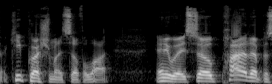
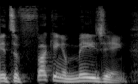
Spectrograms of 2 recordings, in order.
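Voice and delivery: ordinary delivery

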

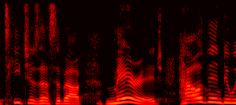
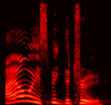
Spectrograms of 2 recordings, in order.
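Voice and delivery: indignant protest; 6 semitones higher, 6 dB louder than usual. Retold or imitated. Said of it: "And you might say".

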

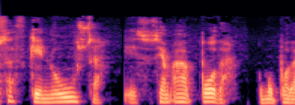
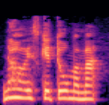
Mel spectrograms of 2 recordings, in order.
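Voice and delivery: a much higher, whiny protest from the son; defensive teen son; 10 semitones higher than usual. Acted. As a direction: play the son snapping back, voice pitched up high. Hijo replica a su madre. (hijo adolescente a la defensiva, con voz mucho más aguda)

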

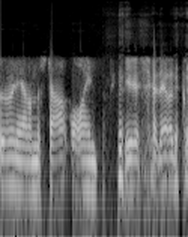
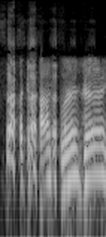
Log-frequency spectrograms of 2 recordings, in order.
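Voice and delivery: puzzled higher-voiced what the fuck; mock baffled rider; 4 semitones higher than usual. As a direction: play the confused rival who didn't hear. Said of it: "gives me the".

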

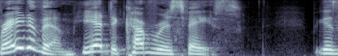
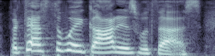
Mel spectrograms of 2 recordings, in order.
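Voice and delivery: ordinary delivery

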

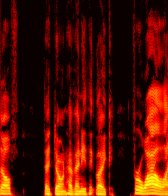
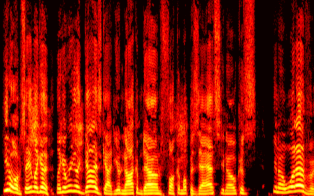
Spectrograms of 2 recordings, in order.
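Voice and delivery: mock New Jersey guy accent; 2 semitones higher, 5 dB louder than usual. Riffing on the saggy-pants bit, loud mock New Jersey accent. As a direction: bark it like a cartoon Jersey tough guy. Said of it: "I do that accent a lot also".

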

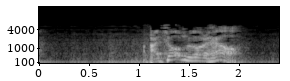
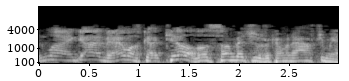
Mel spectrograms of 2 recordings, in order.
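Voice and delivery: shaken exclamation; 7 semitones higher than usual. Retold or imitated. Retold fright after visiting camp.

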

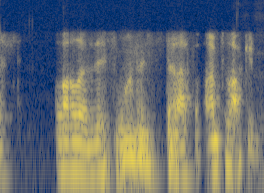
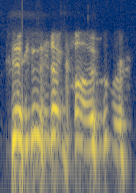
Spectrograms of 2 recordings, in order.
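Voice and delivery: laughing harder, pitched up; laughing, higher; 9 semitones higher than usual. Real, not acted. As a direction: say it again, still laughing.

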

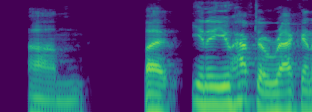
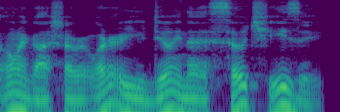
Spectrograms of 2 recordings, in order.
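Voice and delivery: softer, as if thinking to oneself; imitated private thought; 2 semitones lower, 8 dB quieter than usual. Couple privately judging the photographer's direction, imitated quiet thought. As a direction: drop it to a quiet imagined aside. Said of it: "what they're gonna be thinking in their head".

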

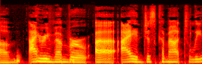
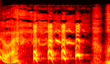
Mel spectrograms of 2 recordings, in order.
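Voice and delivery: high bursting laugh; 5 dB louder than usual. Real, not acted. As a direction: break into a delighted laugh. Laughing while retelling story.

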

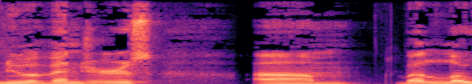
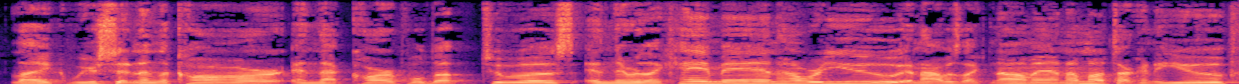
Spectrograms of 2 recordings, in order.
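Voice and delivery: daughter's fast-talking impersonation, higher-pitched; Luis; 5 semitones higher than usual. Retold or imitated. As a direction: retell it as a kid imitating a movie character, pitched up. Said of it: "That was my impersonation of Luis".

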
